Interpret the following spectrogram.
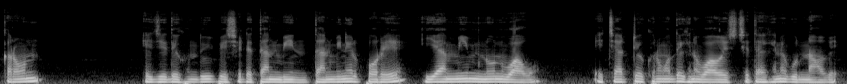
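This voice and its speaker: A man's voice: mid-range voice, little pitch movement, brisk, mellow, clear, resonant tone. A man teaching Quran reading, spelling each word letter by letter with its vowel marks and explaining the rules step by step in a patient, explanatory way. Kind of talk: step-by-step spelling lesson with slow recitation.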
